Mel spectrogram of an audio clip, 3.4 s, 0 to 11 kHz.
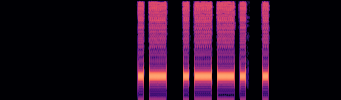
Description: Morse code, heard as a keyed tone, about 21 wpm, 800 Hz. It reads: APE
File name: Alphabetical / Alphabetical mp3s / As @20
